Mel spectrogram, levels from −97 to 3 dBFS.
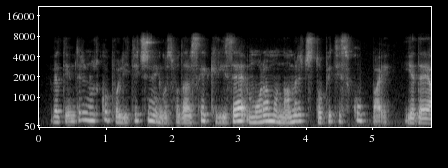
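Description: Automatic gain rising runs from 0.17 s to 2.97 s in this speech clip. The gain control judged the input too quiet and raised its level gradually, by about 9 dB, so voice and background swell together. The call path also limits the audio to 8 kHz.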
